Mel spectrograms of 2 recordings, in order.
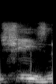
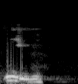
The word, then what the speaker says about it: Xi: I generally agreed with all of his points, except he mispronounces President Xi's name. Since I spent 5 years learning Mandarin, I think I have to correct him. Not President Xi, it's President Xi, just like S-H-E-E.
